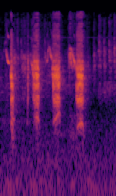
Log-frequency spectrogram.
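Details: Four harsh, buzzy rasping notes from a young male Javan myna, each preceded by a faint high whistle, spaced about a third of a second apart.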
